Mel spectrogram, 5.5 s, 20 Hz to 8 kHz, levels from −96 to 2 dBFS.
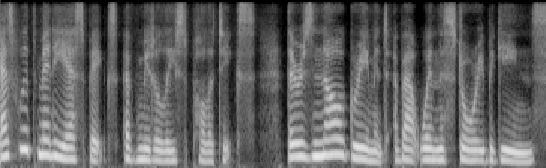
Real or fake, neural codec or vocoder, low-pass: fake; codec, 24 kHz, 0.5 kbps, DualCodec; 7.2 kHz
